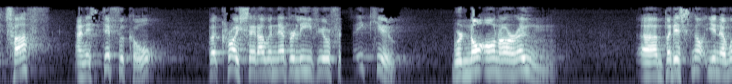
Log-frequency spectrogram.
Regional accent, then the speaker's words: Bristol, South West England, United Kingdom; I come from South Bristol, can't speak proper English, you know, didn't do very well at school

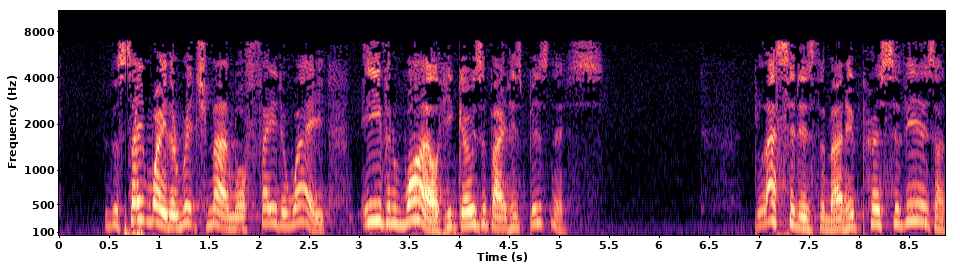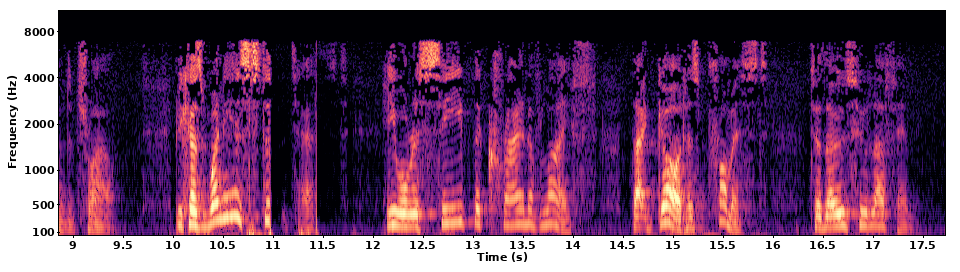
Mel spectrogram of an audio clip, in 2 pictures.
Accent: Bristol, South West England, United Kingdom; accent: Bristol; you can always hear my lovely Bristol accent on the website.

